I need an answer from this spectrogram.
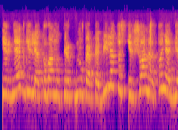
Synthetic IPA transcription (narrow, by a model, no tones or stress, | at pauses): ɪɾnʲæːd̪ʲɡʲɪlʲiɛt̪ʊʋɐnʊpʲɪɾknʊpʲɛɾkɐbʲɪlʲɛt̪ʊsɪɾʃʲuɔmʲɛt̪ʊnʲæd̪ʲɡʲɪ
